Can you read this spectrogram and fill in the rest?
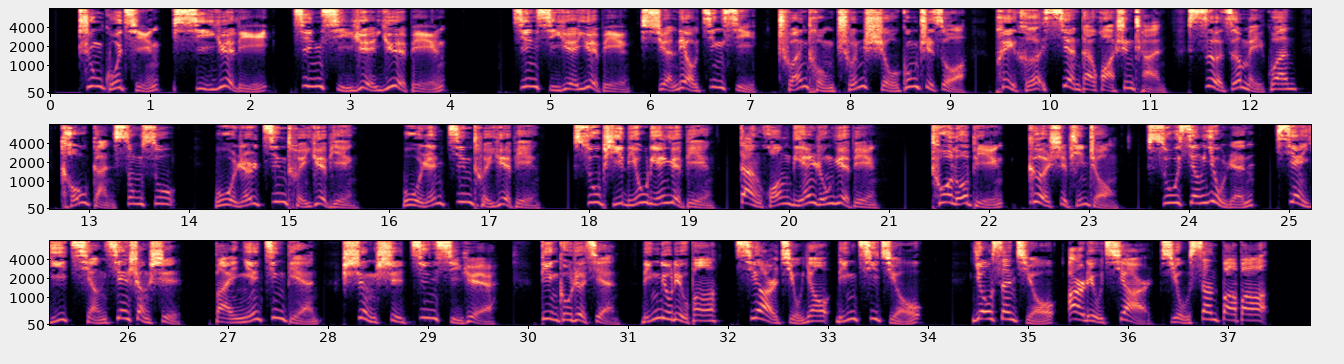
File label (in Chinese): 男 广告 月饼广告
